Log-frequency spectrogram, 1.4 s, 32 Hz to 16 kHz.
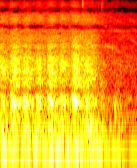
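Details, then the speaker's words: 2006 Volkswagen Jetta cranks at a steady rhythm with even compression pulses but never catches; no spark, no fuel, check engine light off, OBD won't connect; fuses, power and grounds checked, ECU believed good. Crank, no start. "It'll turn over and everything, but it just won't start."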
